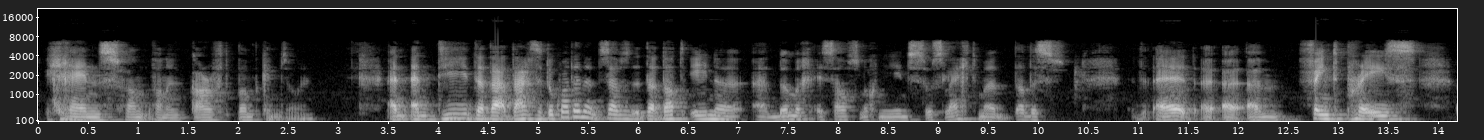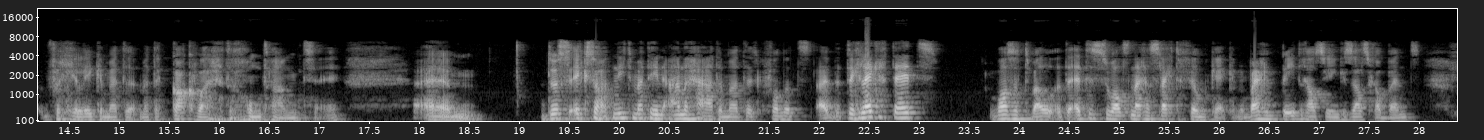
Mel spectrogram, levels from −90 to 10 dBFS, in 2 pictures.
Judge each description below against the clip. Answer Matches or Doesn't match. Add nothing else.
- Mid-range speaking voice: Doesn't match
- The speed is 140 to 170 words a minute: Doesn't match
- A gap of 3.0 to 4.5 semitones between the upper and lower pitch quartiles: Doesn't match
